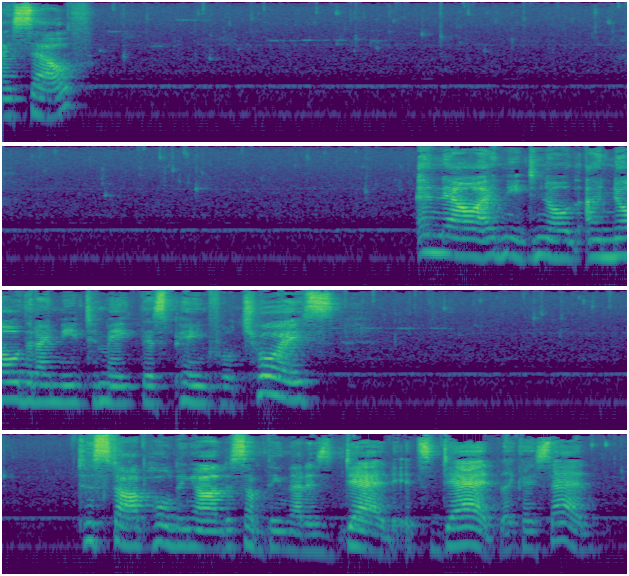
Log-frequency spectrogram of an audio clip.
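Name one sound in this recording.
Water trickles softly down a small fountain.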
